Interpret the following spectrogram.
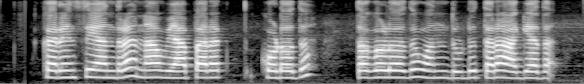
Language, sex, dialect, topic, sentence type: Kannada, female, Central, banking, statement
